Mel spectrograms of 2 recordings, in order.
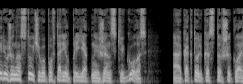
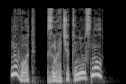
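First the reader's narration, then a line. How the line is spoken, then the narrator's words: Cheerful woman. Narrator (Russian): весело прокомментировала незнакомка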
